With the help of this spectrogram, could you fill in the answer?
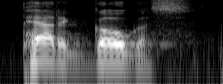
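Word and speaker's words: paidagogos: To share a little history on the meaning of this schoolmaster here, is that the word in Greek actually is pronounced pedagogos, pedagogos, pedagogos.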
